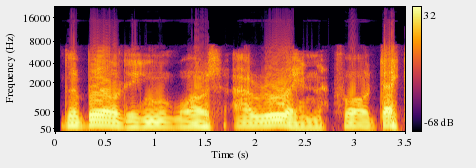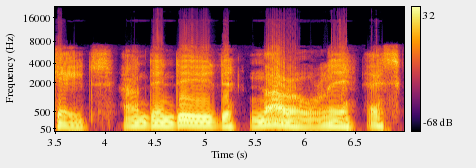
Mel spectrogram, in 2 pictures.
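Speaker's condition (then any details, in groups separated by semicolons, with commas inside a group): Motor neuron disease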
